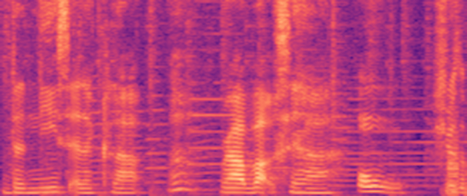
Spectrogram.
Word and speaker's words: rabak: Rabak. Rabak? Rabak? Yeah, rabak. Am I pronouncing it right? Okay, I think in Singaporean, like Singlish slang, you just have to go downwards.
